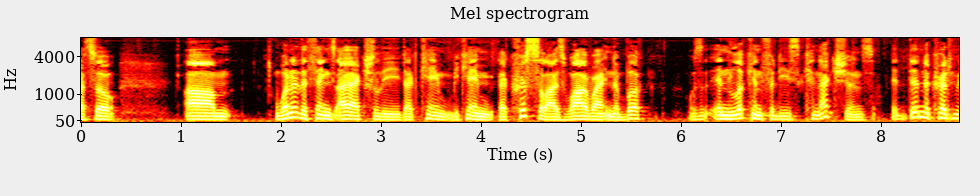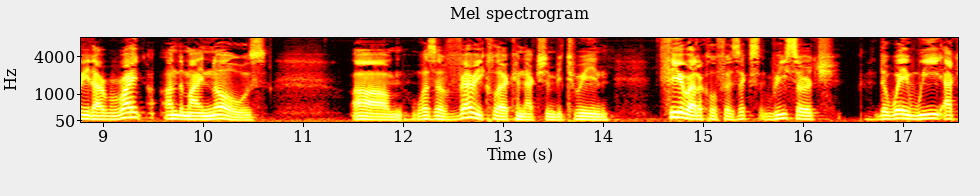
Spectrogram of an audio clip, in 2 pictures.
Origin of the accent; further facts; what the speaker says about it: New York City, New York, United States; And a lot of my friends growing up in the Bronx, we all had inquisitive minds and we wondered about these things.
